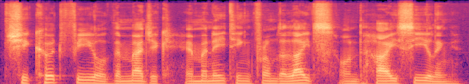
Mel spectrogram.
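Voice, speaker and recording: A man reading a scripted story as narration, in a measured way with the odd stumble and repeated word. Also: on the low side, fairly even intonation, a little mellow. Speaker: amateur fan fiction audiobook reader.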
